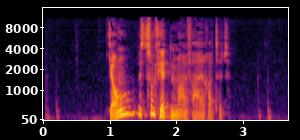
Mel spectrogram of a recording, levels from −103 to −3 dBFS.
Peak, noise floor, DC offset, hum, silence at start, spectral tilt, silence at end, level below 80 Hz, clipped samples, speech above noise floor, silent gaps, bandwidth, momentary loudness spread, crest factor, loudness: -4 dBFS; -69 dBFS; under 0.1%; none; 1 s; -4.5 dB/octave; 0.25 s; -52 dBFS; under 0.1%; 46 dB; none; 11.5 kHz; 17 LU; 22 dB; -23 LUFS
